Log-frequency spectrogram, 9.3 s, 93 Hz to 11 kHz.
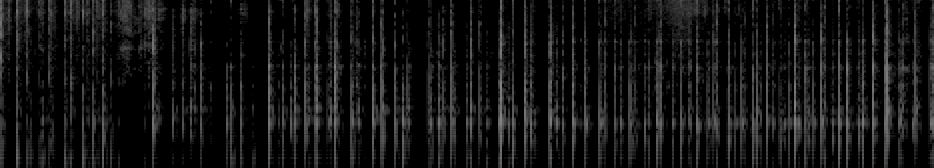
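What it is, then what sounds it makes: Cardboard box. Fingertips tap and knock quickly on a small, hollow, empty-looking brown corrugated cardboard box. The result is a rapid, uneven stream of short, dry, hollow thuds with a low boxy resonance around 340 Hz, little ring, and almost no bright content.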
